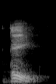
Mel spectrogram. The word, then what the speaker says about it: et: don't say end that's a in english right so et is a which is and so you pronounce it if you want to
